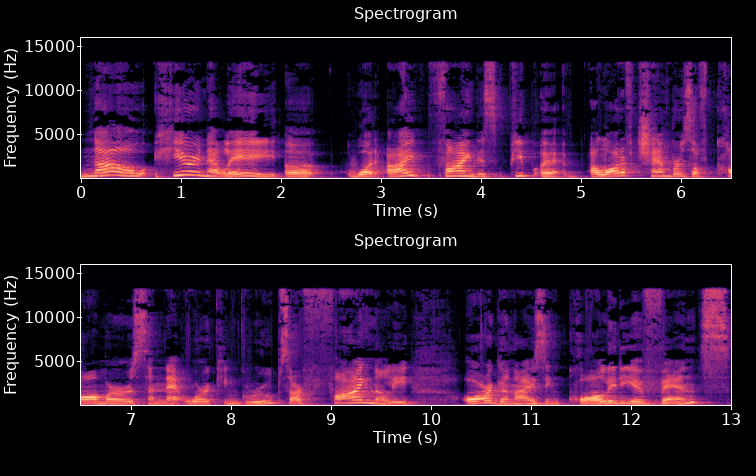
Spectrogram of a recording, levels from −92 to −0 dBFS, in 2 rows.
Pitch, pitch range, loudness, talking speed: 230 Hz, 210-265 Hz, -20 LUFS, 115 wpm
